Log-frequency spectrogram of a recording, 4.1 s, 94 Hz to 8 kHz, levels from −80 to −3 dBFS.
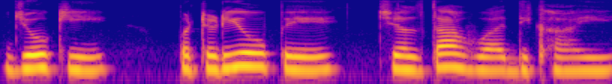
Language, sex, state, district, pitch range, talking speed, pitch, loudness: Hindi, male, Himachal Pradesh, Shimla, 195-220 Hz, 100 wpm, 210 Hz, -16 LUFS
